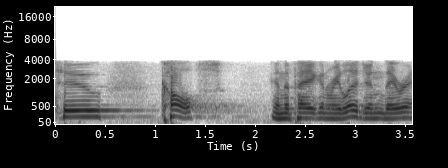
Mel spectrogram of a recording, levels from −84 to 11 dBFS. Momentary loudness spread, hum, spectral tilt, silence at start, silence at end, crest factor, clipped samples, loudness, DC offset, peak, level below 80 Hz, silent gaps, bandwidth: 17 LU; none; -11.5 dB/octave; 0 s; 0 s; 10 dB; 1%; -10 LUFS; under 0.1%; 0 dBFS; -38 dBFS; none; 4 kHz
